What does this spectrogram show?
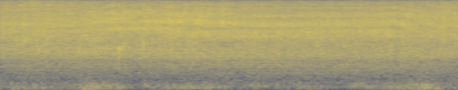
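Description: Sliced tomatoes sizzling as they fry in hot oil in a pan: a steady hiss.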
